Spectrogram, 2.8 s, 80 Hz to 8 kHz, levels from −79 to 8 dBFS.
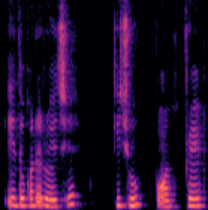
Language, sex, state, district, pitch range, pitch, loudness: Bengali, female, West Bengal, Jalpaiguri, 265-310 Hz, 275 Hz, -20 LUFS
